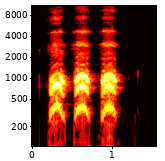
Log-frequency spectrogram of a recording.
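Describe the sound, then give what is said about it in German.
A person imitates a raven's call as a signal for a group to come back, with three loud, hoarse caws in quick, even succession, with nothing else around them. “Und dann mache ich den Rabenruf.”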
